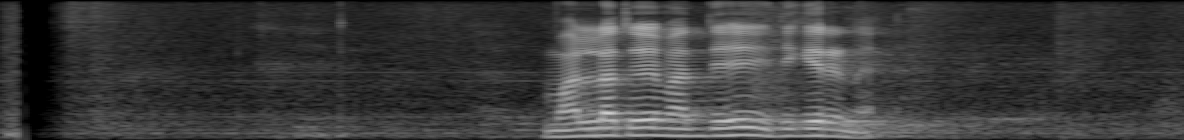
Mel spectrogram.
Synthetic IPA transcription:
mɔlːat̪ujemad̪ʱjeɦeid̪ikeɾenə̰

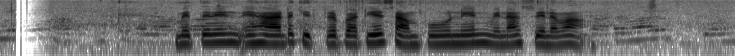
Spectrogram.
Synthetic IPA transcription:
met̪ənineɦaːʈət͡ʃit̪ɾəpaʈijəsampuːɾnəjenʋenasʋenəʋa

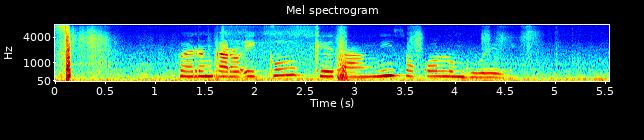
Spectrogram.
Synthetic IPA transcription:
b̥a̤ɾəŋkaɾoikuɡ̥e̤t̪aŋisɔkɔluŋɡuwe

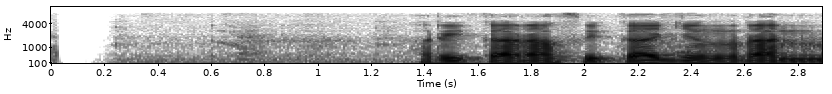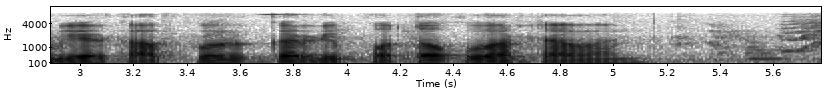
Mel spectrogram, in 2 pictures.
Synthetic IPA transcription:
rikaɾafikad͡ʒɨŋranbɪrka̰pʊrkɨrdipɔt̪ɔkəwart̪awan

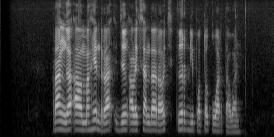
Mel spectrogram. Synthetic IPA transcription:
raŋɡaʔalmaɦɛndɾad͡ʒɨŋʔalɛksandaɾɔt͡ʃkɨrdipɔt̪ɔkuwart̪awan

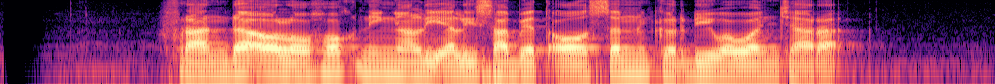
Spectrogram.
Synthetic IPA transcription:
fɾandaɔlɔɦɔk̚niŋalielisabɛt̪ɔlsənkɨrdiwawaɲt͡ʃaɾa̰

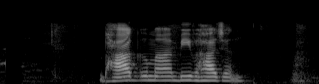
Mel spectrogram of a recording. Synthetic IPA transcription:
bʱaɡmabibʱad͡ʒən

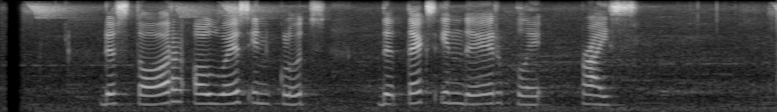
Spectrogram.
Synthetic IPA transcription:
d̪əst̪ɔrɔlwesinkluds | d̪ət̪ɛksind̪ɛr | pɾajs

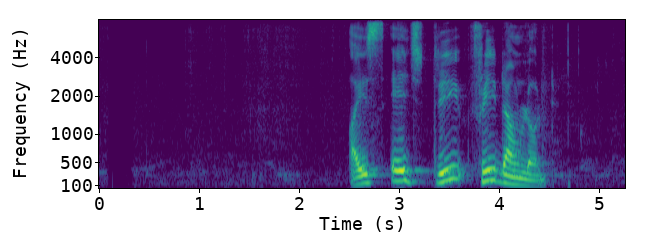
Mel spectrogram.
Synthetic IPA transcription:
aɪseːd͡ʒt̪ʰɾiːfɾiːɖãʊ̃nloːɖ

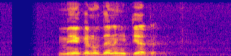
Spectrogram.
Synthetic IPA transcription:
meːkənod̪ænəɦit̪ijaʈə

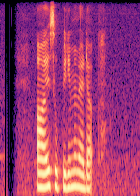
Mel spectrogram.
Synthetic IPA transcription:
aːjesupiɾiməʋæɖak

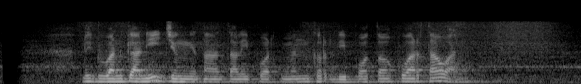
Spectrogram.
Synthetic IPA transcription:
riduwanɡanid͡ʒɨŋɲət̪at̪alipɔrt̪̚mɛnkɨrdipɔt̪ɔkəwart̪awan

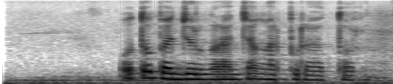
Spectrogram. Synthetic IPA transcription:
ʔo̰t̪ob̥ä̤ɲd͡ʒʊrŋəɾaɲt͡ʃaŋarb̥ṳɾat̪ɔr

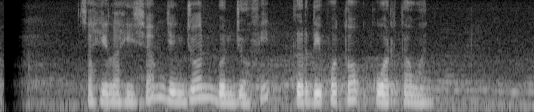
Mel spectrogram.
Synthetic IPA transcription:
saɦilaɦiʃamd͡ʒɨŋd͡ʒɔnbənd͡ʒɔfikɨrdipɔt̪ɔkuwart̪awan

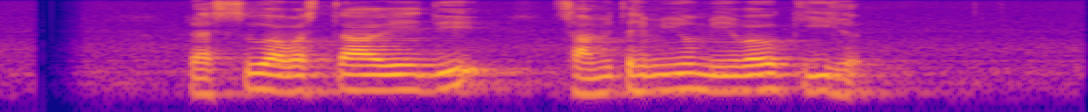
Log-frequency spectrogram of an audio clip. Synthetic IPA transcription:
ɾæsuːaʋast̪aːʋeːd̪iːsamit̪əɦimijomeːbaʋəkiːɦə

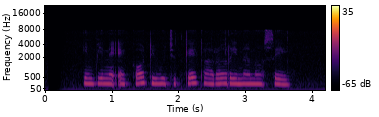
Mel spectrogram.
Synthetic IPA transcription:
ʔimpineʔekɔd̪̥i̤wud̥ʒ̥ṳd̪̚kekaɾoɾinanose

